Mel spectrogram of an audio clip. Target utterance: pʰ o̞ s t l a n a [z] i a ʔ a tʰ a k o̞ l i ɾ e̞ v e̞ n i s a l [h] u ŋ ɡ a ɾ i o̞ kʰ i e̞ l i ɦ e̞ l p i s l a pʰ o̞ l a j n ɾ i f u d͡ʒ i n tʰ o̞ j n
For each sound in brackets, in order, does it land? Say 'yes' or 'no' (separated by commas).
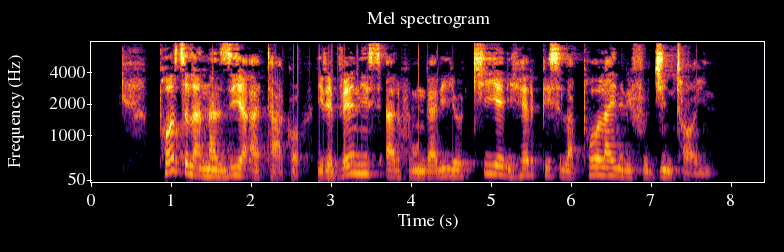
yes, yes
